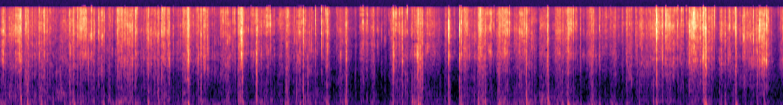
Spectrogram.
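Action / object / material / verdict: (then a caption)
scrape / metallic foil-plastic gift bow / foil plastic / none. A small, shiny gold foil-plastic ribbon gift bow is crinkled and squeezed between fingers with long nails right beside the microphone. Dense, bright crackling and crinkling fill the clip, with sharp snaps popping out over a soft, close rustle.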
